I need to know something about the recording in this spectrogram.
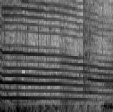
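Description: Recorded brass fanfare ending on a long held chord that sags slightly in pitch as it fades out.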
